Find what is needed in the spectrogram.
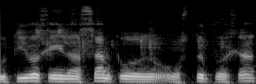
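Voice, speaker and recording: With a dark, mellow tone and fairly even intonation, a man speaks at a fairly high pitch, the sound dry and close with no echo. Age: 80s+. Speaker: World War II era eyewitness. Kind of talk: oral history interview answer.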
